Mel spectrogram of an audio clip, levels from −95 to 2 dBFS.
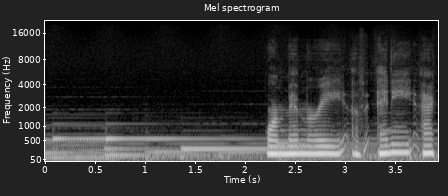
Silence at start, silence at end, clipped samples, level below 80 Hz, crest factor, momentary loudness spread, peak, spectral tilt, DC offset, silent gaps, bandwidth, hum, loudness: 0 s; 0 s; under 0.1%; -48 dBFS; 14 dB; 15 LU; -8 dBFS; -9.5 dB/octave; under 0.1%; none; 6 kHz; none; -22 LUFS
